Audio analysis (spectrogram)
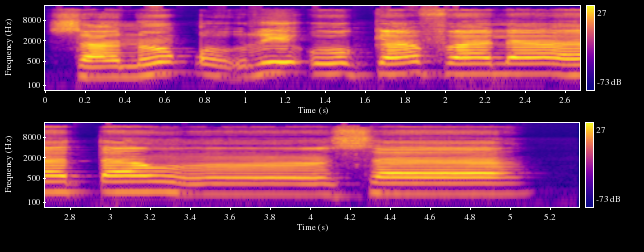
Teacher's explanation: را کے نیچے زیر ہے، را کو باریک پڑھیں گے۔ نون ساکن کے بعد سین آ گیا، یہاں پر اخفاء کا قاعدہ ہوگا۔ · یہاں پر قاف ساکن ہے، قلقلہ کر کے پڑھیں گے۔ را کے نیچے زیر ہے، را کو باریک پڑھیں گے۔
